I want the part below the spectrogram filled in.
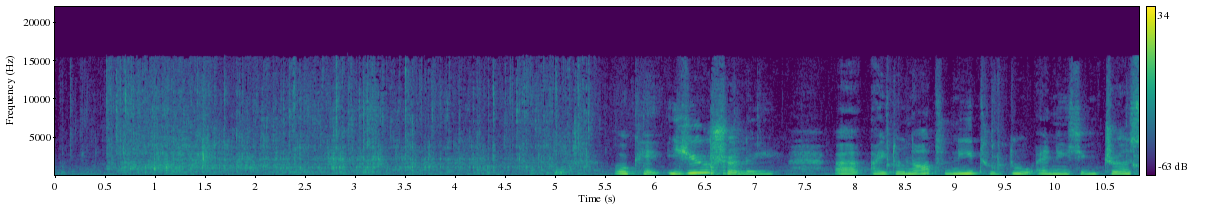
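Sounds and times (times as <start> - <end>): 
boiling water pouring into a container: 0.2 - 5.5
speech: 5.6 - 10.8.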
